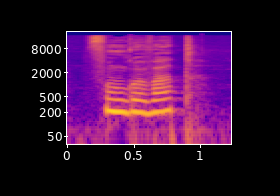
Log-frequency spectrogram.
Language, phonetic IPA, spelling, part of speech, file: Czech, [ˈfuŋɡovat], fungovat, verb, Cs-fungovat.ogg
- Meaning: to work, function, operate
